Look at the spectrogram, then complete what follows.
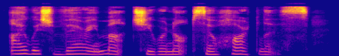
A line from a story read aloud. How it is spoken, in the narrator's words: Madame Merle quietly said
